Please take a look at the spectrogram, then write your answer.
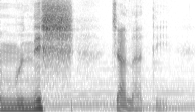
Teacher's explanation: Munihi chalati, though, the sage goes, that's going to turn into munish chalati, the palatal s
